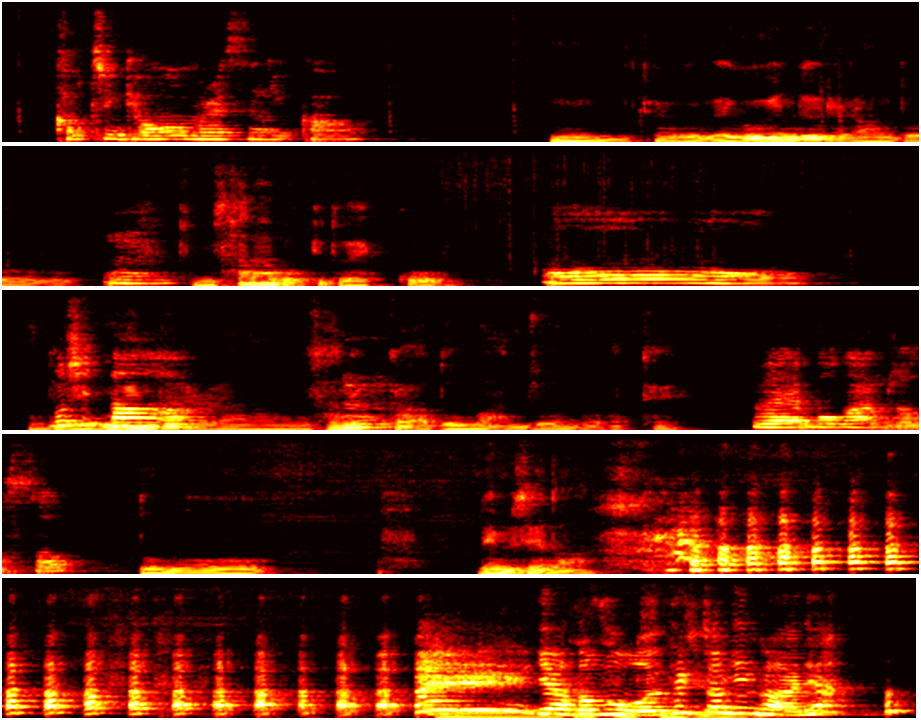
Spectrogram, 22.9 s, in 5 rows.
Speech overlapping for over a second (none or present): present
